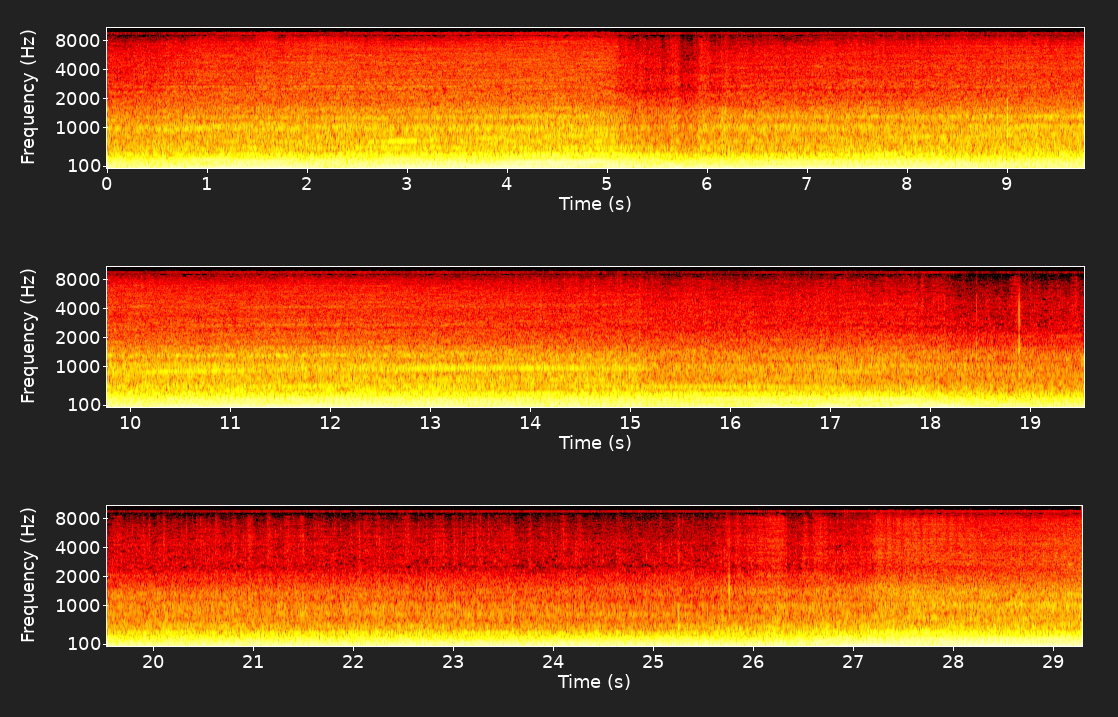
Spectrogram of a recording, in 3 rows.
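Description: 1968 Baja's engine running under way, heard from inside the car. Its pitch climbs as it speeds up and drops away again several times, with steadier running in between.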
